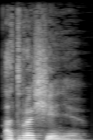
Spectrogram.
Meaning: aversion, disgust, repugnance
- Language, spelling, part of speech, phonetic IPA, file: Russian, отвращение, noun, [ɐtvrɐˈɕːenʲɪje], Ru-отвращение.ogg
